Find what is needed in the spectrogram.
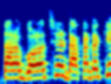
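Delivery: ordinary delivery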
